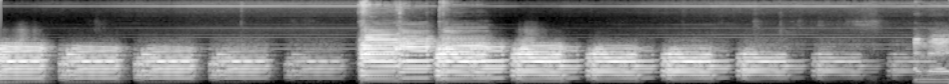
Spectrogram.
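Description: Repeated distorted guitar notes pulse rhythmically, each carrying a warbling octave vibe effect from a multi-stomp on the delay repeats, clear and alone with no talking.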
